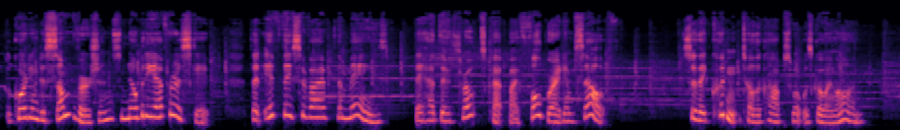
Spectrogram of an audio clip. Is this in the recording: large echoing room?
no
